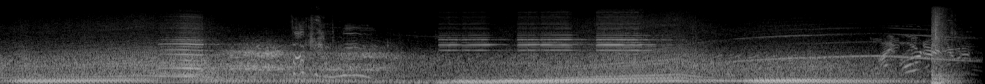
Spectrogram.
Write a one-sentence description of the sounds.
Traffic noise honking tires squealing someone speak in followed by car honking and engines roving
